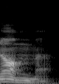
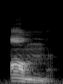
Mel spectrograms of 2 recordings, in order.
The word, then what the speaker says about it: homme: Un homme. Est-ce que نطقنا ال H? Non. Directement un homme.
